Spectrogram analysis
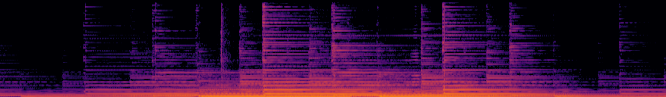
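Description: Gently strummed acoustic guitar chords play throughout, with no animal sounds.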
